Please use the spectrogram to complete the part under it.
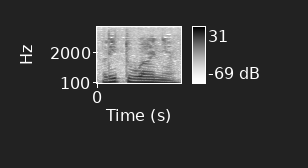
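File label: "lithuania", Brazilian Portuguese; gcompris; geography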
